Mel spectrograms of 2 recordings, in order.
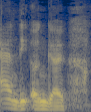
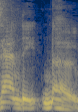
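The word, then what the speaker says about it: Andy Ngo: it's n-g-o is it andy ungo i think it's andy no is how you pronounce it is that right yes it is it's a silent g welcome to talking pints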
